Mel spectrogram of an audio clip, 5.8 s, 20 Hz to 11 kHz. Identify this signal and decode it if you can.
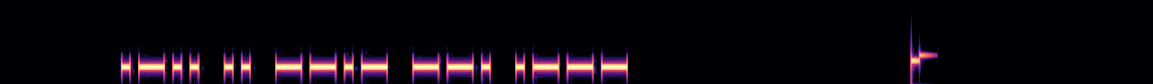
Morse code, heard as a keyed tone, about 29 wpm, 700 Hz. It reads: LIQGJ
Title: Code Groups - 5 Letters - 28wpm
